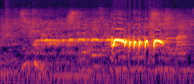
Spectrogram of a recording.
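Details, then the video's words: Zebra dove stirred by a master recording. A long faint steady whistle leads into one loud phrase of six quick pulsed coos and a sustained final note. "Langsung reaksi buat masteran perkutut"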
